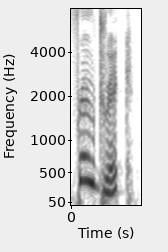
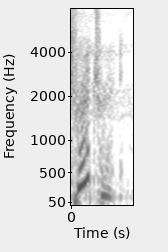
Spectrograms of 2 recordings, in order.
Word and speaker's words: Frederick: Do you pronounce it Frodrick? No, it's Frederick.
